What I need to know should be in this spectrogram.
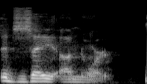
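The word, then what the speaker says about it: Xehanort: So well, Xenohort, if we're going to call him that, even though that's how will you actually pronounce it? Is that it was Xenohort? – Zahanort. – It's Zeanort. – Zeanort. – Yeah. – Oh, I put the emphasis on the wrong syllable.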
